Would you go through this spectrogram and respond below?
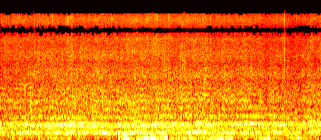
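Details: Bees pollinating produce a continuous, dense, low droning buzz that stays steady throughout, with soft low thumps rising and falling underneath.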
